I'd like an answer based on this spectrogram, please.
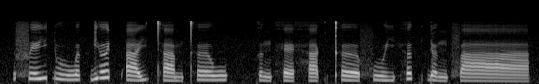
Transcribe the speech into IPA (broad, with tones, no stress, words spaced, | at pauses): fe˧˥jɗu˨˩wə˨˩k̚ jəː˦˥t̚ʔa˨˩˦j t̪ʰa˨˩mt̪ʰə˧w | kə˨˩˨ŋhɛ˨˩˨ha˨˩k̚ t̪ʰəː˨˩fu˨˩jhə˦˥k̚ ɗə˨˩ŋfaː˨˩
